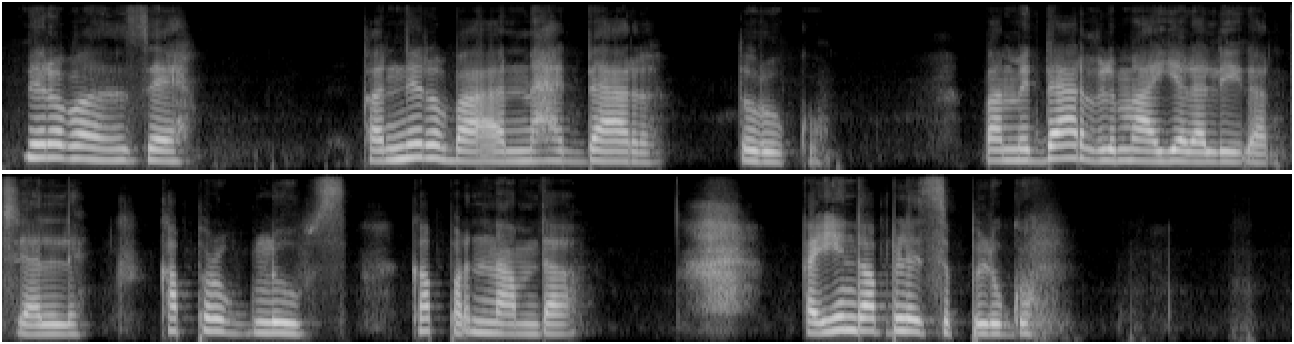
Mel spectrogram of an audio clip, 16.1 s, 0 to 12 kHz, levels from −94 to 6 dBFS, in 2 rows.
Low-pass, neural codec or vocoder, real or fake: 10.8 kHz; codec, 24 kHz, 0.9 kbps, WavTokenizer, small release; fake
